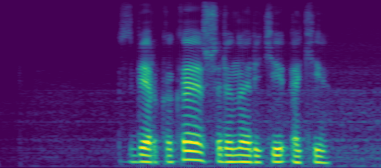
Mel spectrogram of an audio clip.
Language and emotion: Russian, neutral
